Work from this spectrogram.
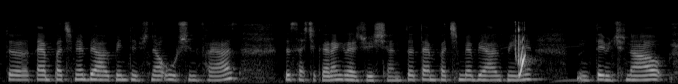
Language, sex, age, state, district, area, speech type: Kashmiri, female, 18-30, Jammu and Kashmir, Anantnag, urban, spontaneous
